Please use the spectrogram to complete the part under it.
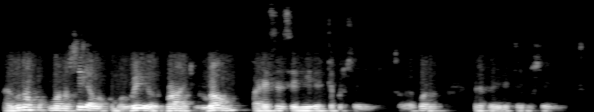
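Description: In a recorded English grammar lecture, a man with a medium-pitched voice teaches in a measured, methodical way. He slows down to read examples and corrects himself with fillers, and the recording sounds dull and lo-fi.

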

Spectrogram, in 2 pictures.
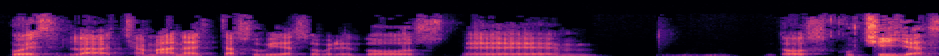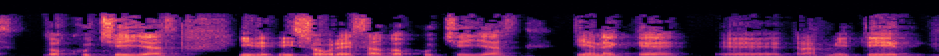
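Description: A man giving a classroom lecture over slides, talking haltingly with many restarts and checking questions to the audience. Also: mid-range voice, steady tone.

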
